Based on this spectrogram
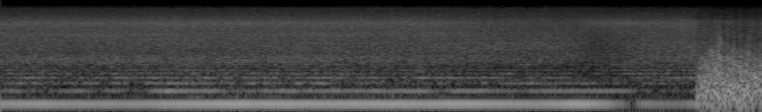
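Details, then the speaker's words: Pedestal fan after blade balance and angle setting to fix vibration; smooth constant low hum with no wobble, rattle or beating, no vibration or noise. Normal running. "ये देखें बिल्कुल स्मूथली, ये बिल्कुल अच्छे तरीके से वर्क कर रहा है। कोई वाइब्रेट नहीं है, कोई किसी किस्म का इसका शोर नहीं है।"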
